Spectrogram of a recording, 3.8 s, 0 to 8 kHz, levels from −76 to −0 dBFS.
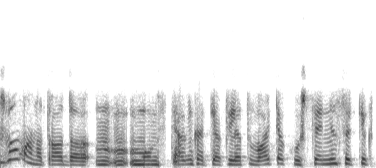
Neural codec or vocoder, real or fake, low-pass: none; real; 7.2 kHz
